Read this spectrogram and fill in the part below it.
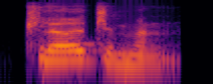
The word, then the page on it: clergyman: Indian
